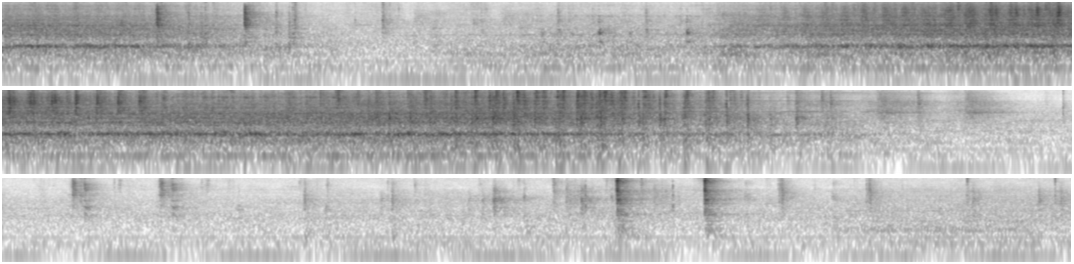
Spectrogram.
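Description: Motorised wiring-harness taping machine, its rotating head wrapping tape around the harness wires and run up and down in speed by a foot pedal. It runs loudest from about four to nine seconds in, then slows about ten seconds in, leaving a low hum with scattered clicks and two sharp knocks near the end as the harness is handled.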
